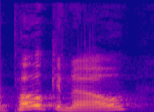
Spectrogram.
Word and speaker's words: Pocono: It's 3 Pocono. syllables.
